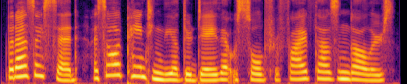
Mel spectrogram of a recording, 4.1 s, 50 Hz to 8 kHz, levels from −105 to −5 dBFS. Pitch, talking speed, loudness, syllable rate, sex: 245 Hz, 265 wpm, -16 LUFS, 5.9 syllables/s, female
